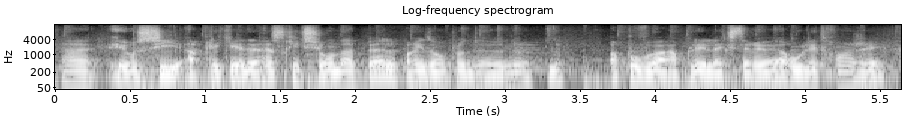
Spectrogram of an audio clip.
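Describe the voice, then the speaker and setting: A man's voice: fairly low pitch, fairly even intonation, fairly quick, darkish tone. A man explaining a product in a matter-of-fact way, as a specialist in a corporate testimonial. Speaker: telecom solution specialist. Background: background music.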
